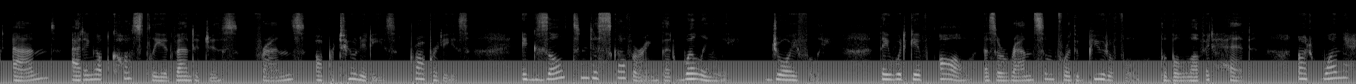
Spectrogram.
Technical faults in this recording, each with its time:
mains buzz 60 Hz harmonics 18 −32 dBFS

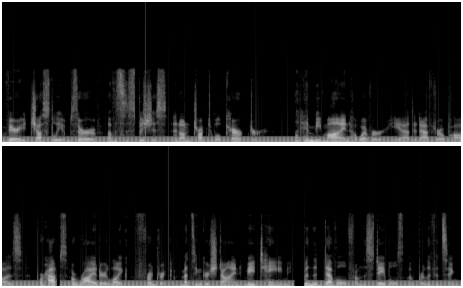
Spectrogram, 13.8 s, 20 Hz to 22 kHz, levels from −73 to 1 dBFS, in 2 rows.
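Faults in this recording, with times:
mains buzz 50 Hz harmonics 17 −30 dBFS
surface crackle 14 per second −31 dBFS
0:02.15: click −8 dBFS
0:07.70–0:07.76: drop-out 56 ms
0:09.38: click −14 dBFS
0:11.27–0:11.42: drop-out 152 ms

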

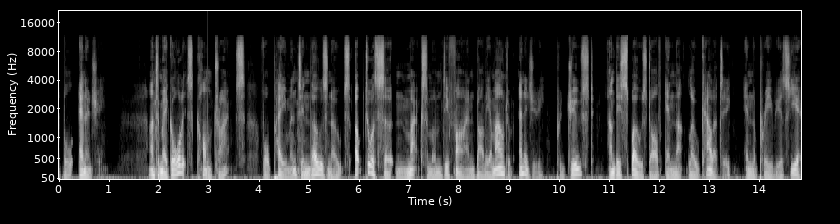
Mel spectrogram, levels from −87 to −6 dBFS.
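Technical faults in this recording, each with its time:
0:02.97–0:02.98: drop-out 5.8 ms

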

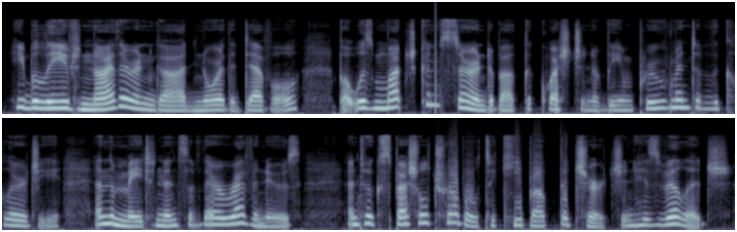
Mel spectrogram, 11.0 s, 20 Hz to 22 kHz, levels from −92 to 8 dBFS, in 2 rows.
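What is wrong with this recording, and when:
0:03.26: click −9 dBFS
0:08.78–0:09.74: clipping −18 dBFS

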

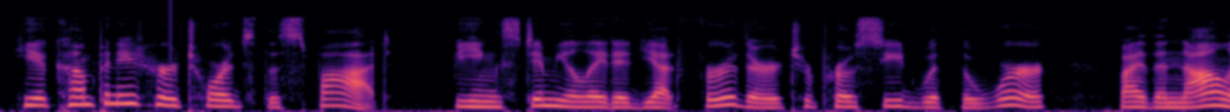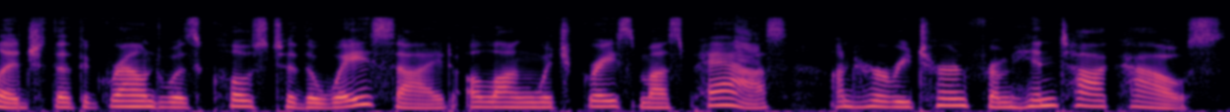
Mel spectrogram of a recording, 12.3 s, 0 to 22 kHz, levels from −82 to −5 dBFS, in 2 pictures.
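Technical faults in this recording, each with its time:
0:00.86: click −17 dBFS
0:06.25: drop-out 3.8 ms
0:09.82–0:09.96: clipping −28 dBFS

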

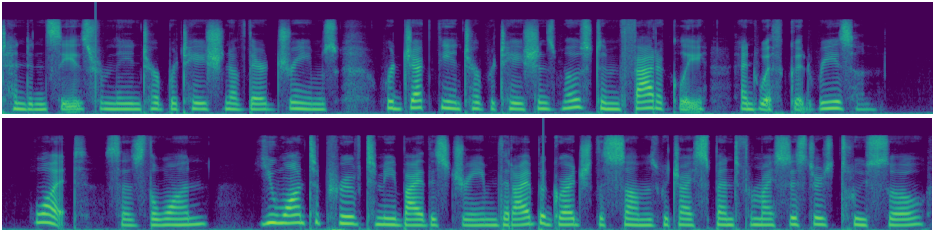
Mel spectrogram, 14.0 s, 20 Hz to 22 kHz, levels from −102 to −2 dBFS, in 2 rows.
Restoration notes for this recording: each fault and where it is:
0:00.71: click −15 dBFS
0:11.05: click −16 dBFS

